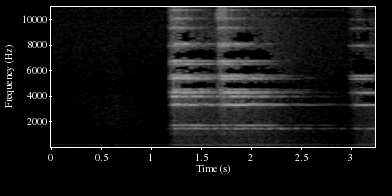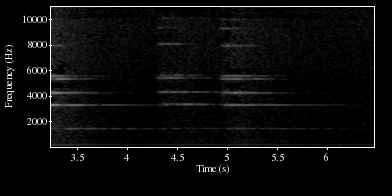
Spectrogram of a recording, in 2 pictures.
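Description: A small bell struck five times, the first two strokes loudest and the later ones fainter, each ringing out in high, clear tones that fade: the sacristy bell rung as the Mass is about to begin.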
